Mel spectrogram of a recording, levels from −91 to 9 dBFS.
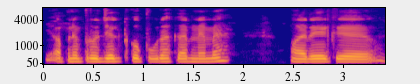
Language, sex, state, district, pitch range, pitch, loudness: Hindi, male, Bihar, Jahanabad, 150-170 Hz, 155 Hz, -17 LUFS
